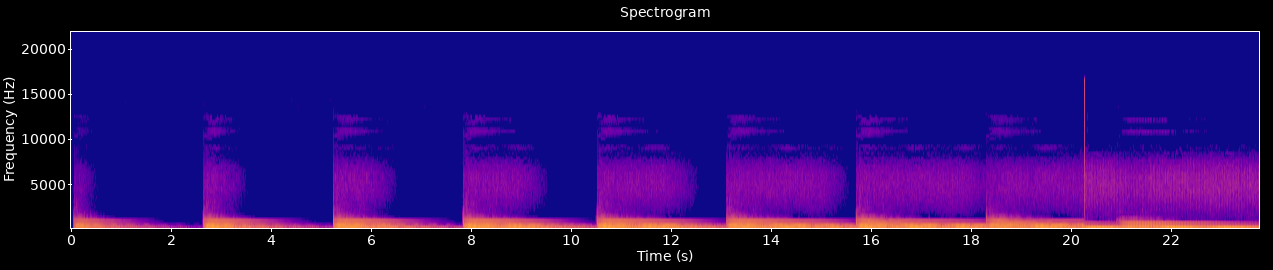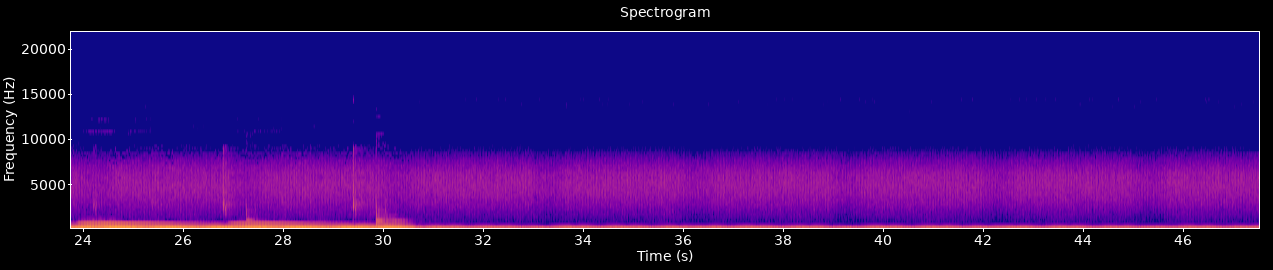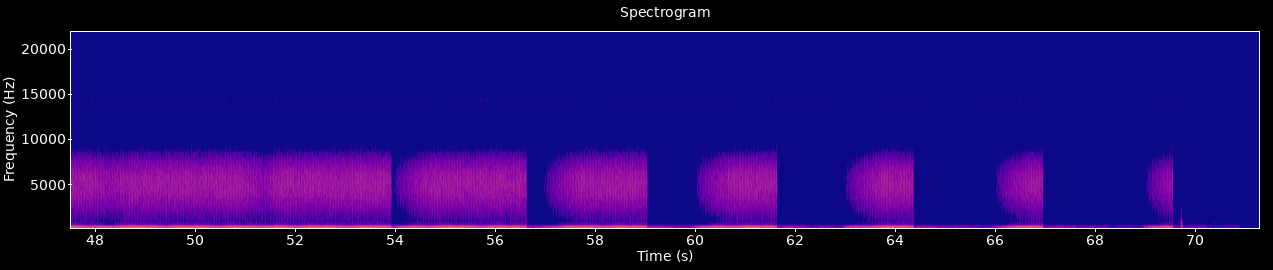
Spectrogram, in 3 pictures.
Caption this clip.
pad 009 deepspace hammered acoustics
deep pad sounds based on mallet sounds, physical modelling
